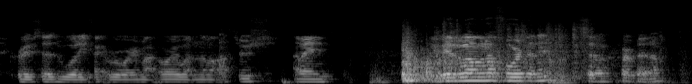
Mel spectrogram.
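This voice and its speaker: A man's medium-pitched voice with a Northern Irish accent at a very fast pace, broken by long, frequent pauses, with big swings in loudness, audible room echo and noticeable background noise. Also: ordinary pitch variation. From Northern Ireland. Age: 20s. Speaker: golf streamer. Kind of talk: casual live stream chat.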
